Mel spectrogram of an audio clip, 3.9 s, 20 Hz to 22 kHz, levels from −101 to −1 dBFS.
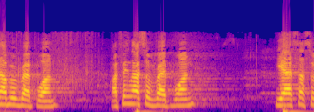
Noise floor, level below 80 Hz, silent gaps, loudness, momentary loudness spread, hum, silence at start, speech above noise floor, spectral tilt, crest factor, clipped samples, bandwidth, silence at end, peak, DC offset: -50 dBFS; -46 dBFS; none; -14 LUFS; 12 LU; none; 0 s; 36 dB; -3.5 dB/octave; 16 dB; 0.2%; 10 kHz; 0 s; 0 dBFS; under 0.1%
